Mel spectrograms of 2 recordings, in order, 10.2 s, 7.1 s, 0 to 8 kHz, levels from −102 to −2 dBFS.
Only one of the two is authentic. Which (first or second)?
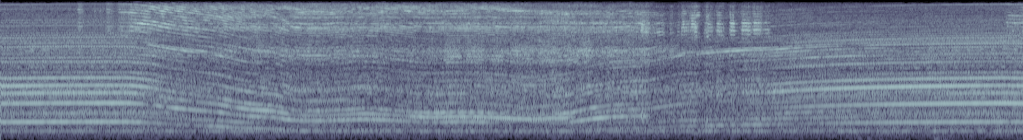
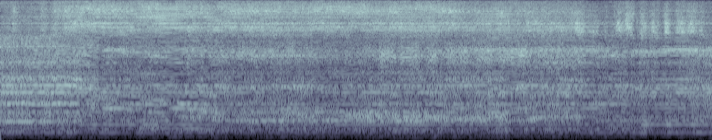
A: first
